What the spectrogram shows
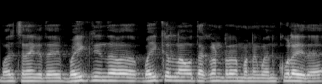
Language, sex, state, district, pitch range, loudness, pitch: Kannada, male, Karnataka, Mysore, 155-170 Hz, -15 LUFS, 160 Hz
